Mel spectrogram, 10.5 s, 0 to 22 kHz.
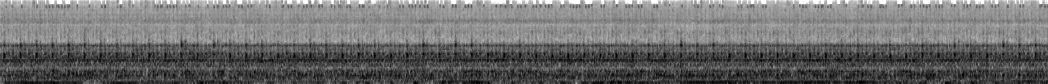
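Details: Skoda Fabia 1.4 at cold idle: dull regular knock about three a second from low near the timing belt, plus faint hydraulic lifter tick; dealer says normal piston slap, cause unconfirmed.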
